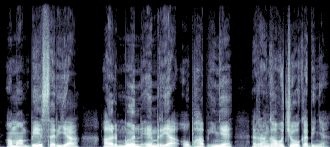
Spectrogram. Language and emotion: Santali, disgusted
